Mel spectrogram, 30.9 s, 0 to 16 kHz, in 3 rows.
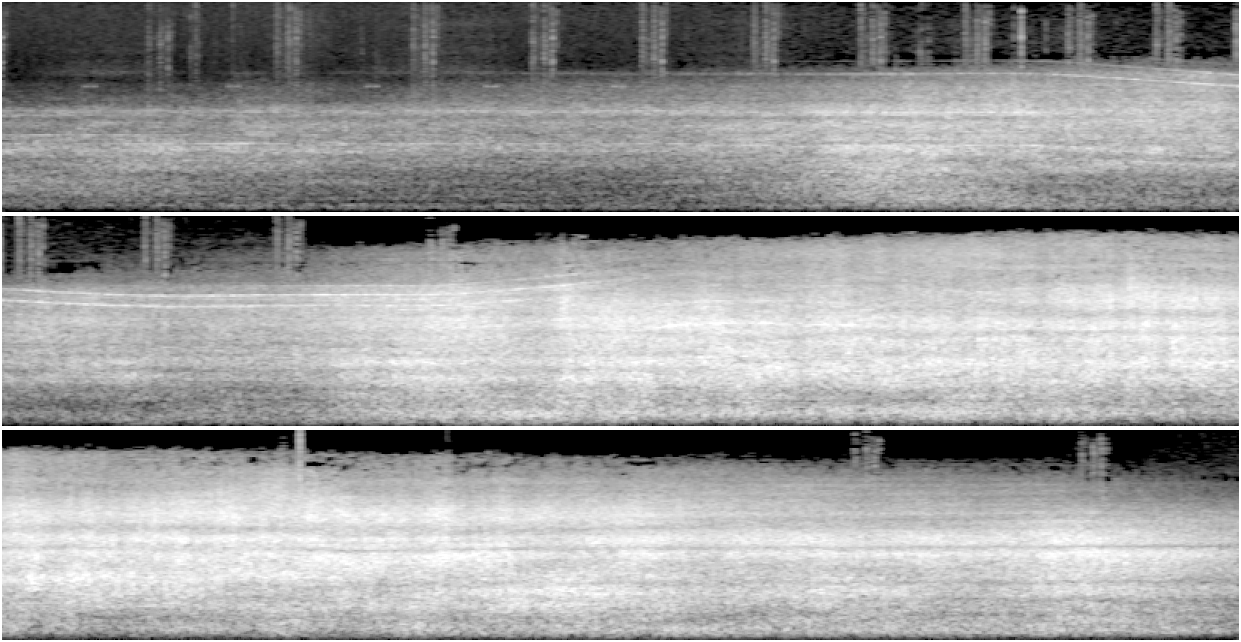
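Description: Boeing 757-200 jet engines on landing: a high whine on the approach that dips in pitch and rises again, then a loud steady roar from about halfway as the jet lands and rolls down the runway, easing off near the end.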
